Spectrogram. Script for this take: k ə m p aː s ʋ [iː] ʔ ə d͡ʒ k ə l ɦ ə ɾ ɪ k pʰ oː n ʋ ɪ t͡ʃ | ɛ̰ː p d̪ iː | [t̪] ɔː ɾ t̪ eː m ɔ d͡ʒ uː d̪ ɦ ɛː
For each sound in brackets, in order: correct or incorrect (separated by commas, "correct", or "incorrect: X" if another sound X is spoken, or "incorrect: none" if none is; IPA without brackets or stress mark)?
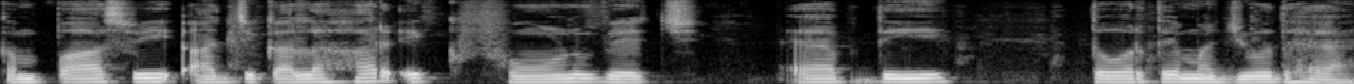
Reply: correct, correct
